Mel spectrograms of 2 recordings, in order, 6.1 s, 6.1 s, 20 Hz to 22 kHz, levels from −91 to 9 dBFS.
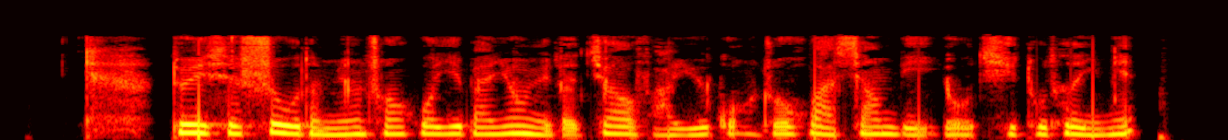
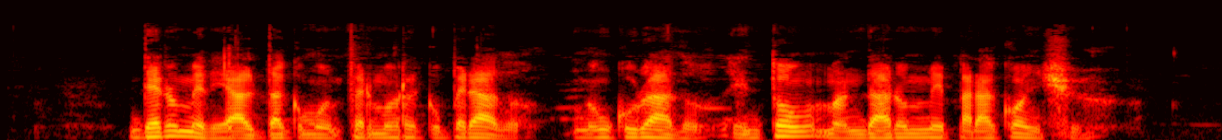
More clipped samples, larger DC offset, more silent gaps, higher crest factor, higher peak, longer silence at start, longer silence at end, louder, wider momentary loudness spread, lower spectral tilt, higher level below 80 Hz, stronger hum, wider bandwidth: neither; neither; first, 0.79-0.84 s, 5.72-5.78 s vs none; about the same, 18 dB vs 22 dB; first, -2 dBFS vs -6 dBFS; second, 0.45 s vs 0.65 s; second, 0.3 s vs 0.6 s; first, -20 LUFS vs -28 LUFS; first, 13 LU vs 10 LU; about the same, -6 dB/octave vs -7 dB/octave; about the same, -50 dBFS vs -54 dBFS; neither; second, 8 kHz vs 11 kHz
